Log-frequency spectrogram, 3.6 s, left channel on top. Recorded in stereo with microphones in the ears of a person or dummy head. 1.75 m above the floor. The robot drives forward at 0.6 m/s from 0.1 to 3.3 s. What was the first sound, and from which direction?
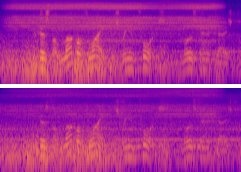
A man speaking, 40° left (ahead or behind).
